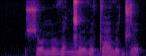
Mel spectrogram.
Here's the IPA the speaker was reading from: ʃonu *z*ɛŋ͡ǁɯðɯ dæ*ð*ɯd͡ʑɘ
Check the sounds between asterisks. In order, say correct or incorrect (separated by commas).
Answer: incorrect, correct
